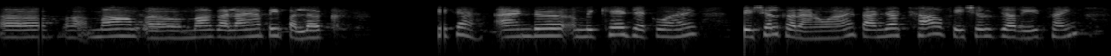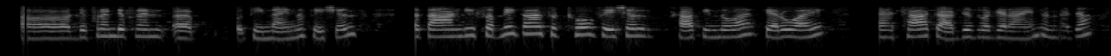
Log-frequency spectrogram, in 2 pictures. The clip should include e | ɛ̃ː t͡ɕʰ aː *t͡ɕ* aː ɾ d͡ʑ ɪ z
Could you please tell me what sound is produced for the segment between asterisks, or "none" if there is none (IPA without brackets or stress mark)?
t͡ɕ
